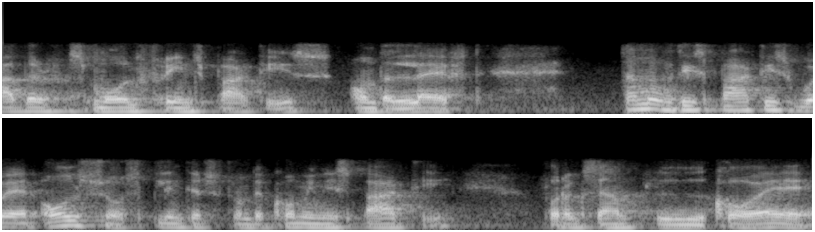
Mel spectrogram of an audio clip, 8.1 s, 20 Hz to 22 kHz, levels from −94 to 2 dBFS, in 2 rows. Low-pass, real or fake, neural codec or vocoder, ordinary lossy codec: 5.4 kHz; real; none; Opus, 32 kbps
